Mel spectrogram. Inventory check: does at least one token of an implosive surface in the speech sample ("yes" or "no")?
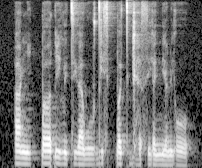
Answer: yes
